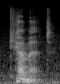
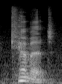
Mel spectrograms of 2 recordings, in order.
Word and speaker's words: Kemet: through the hieroglyphic um term uh chemet kemet k m t would be the phonetic pronunciation kemet means black land black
